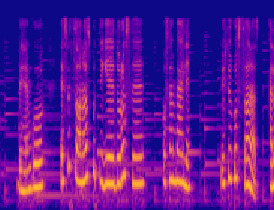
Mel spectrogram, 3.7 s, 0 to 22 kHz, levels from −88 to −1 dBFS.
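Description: The whole sound plays twice as fast and a full octave high, 12 semitones up: a wrong sample rate, which fits audio recorded near 22 kHz played back at 44.1 kHz without conversion.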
